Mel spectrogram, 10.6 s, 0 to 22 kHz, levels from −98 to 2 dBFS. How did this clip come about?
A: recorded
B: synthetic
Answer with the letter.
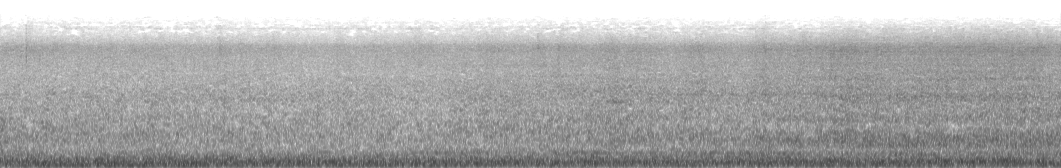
B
